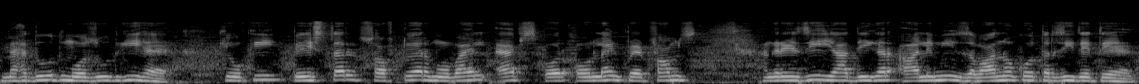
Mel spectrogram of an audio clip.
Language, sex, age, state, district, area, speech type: Urdu, male, 60+, Delhi, North East Delhi, urban, spontaneous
